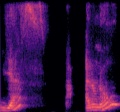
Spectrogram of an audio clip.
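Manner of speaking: mock flustered, slow, fumbling delivery. Speaker retelling own answer to a sudden question while doing dishes, mock-flustered answer. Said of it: "And I'd be like".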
